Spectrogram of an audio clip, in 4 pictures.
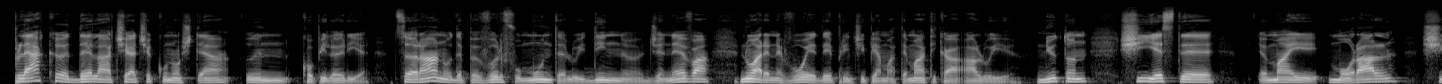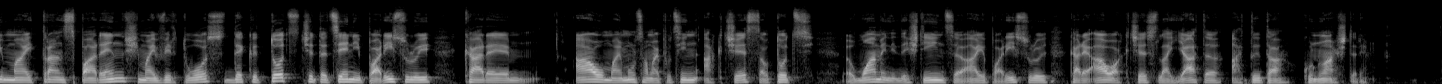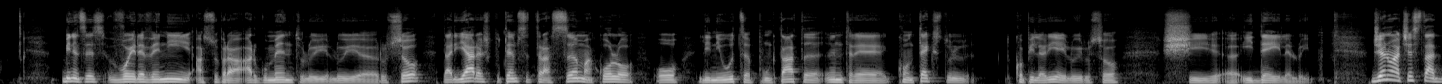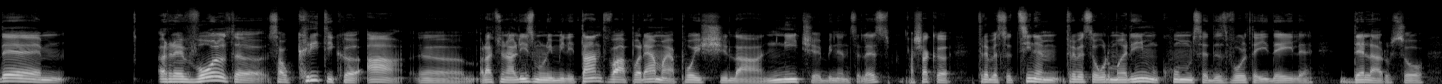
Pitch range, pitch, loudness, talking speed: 95-115 Hz, 105 Hz, -23 LUFS, 125 wpm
